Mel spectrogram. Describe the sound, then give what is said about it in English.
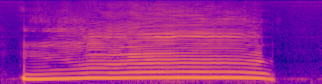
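A person imitates a cow's moo with one long, loud, steady bellow lasting over two seconds, then it cuts off into near silence. “That was the closest I could come to a cow.”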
